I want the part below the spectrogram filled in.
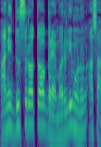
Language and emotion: Goan Konkani, neutral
